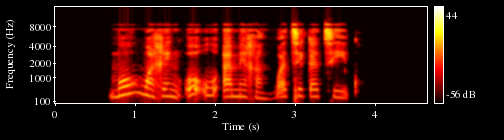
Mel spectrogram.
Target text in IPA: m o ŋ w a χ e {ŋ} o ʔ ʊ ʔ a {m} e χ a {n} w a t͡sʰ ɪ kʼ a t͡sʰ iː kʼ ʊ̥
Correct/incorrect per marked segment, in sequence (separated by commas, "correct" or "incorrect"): correct, correct, incorrect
